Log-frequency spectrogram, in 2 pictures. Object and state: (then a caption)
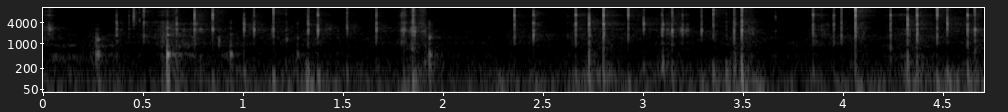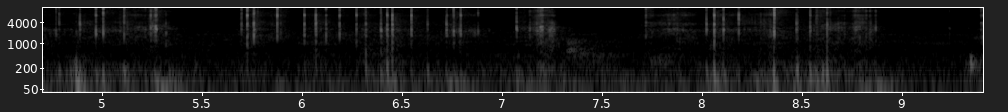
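Wooden toy scissors. Small solid light-wood toy scissors, held in one hand near the microphone, are scratched and tapped with the long acrylic nails of the other hand. Quick clusters of dry, bright scratching and sharp clicking taps come in bursts separated by short pauses, with almost no low end and no ringing after each tap.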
